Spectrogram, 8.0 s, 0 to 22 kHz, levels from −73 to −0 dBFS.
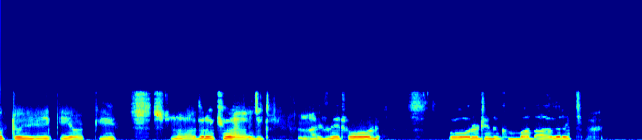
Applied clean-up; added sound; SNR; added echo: neural diffusion model UNIVERSE++.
